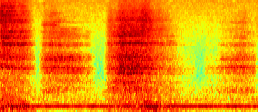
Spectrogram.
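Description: Slow, deep breaths during a yoga pose, close and fairly quiet, with three long inhale-exhale swells over a steady low hum.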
